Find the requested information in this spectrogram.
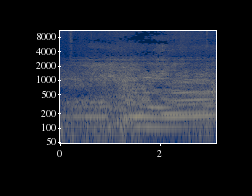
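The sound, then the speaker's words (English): An Aston Martin coupe with its ragtop on drives past, its engine a steady, humming drone that grows a little louder through the passage. “Oh, Aston Martin, no less. Coupe. With the ragtop. Oh, yeah, ragtop. Ragtop on. Sounded nice.”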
